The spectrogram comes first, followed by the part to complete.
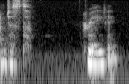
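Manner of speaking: voice close to tears. Talking about feeling proud of being creative again: almost crying. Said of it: "I'm almost crying right now".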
